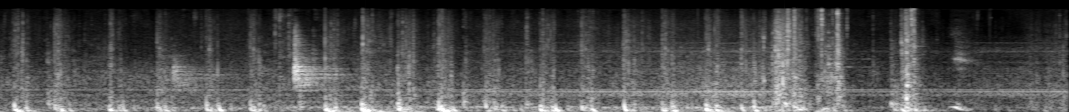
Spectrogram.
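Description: Footsteps thud quickly on hard ground.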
